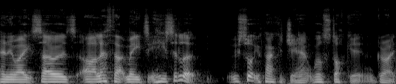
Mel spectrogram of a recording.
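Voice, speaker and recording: A man with a British accent at a very fast pace. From UK. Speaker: business owner. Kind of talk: podcast interview. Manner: hesitant, many fillers.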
